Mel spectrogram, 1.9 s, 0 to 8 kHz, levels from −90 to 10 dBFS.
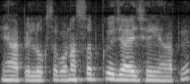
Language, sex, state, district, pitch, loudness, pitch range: Maithili, male, Bihar, Supaul, 160 Hz, -15 LUFS, 155-175 Hz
